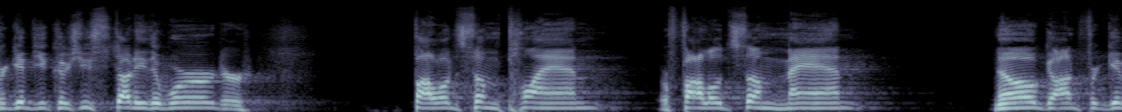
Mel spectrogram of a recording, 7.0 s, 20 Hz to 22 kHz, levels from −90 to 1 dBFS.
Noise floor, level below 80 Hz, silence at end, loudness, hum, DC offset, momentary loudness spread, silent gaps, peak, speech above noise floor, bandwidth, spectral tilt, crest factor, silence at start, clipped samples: -83 dBFS; -56 dBFS; 0 s; -26 LUFS; none; under 0.1%; 10 LU; none; -10 dBFS; 57 dB; 15 kHz; -5.5 dB/octave; 18 dB; 0 s; under 0.1%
